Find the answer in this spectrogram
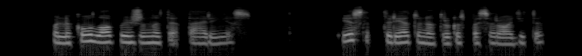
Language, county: Lithuanian, Vilnius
